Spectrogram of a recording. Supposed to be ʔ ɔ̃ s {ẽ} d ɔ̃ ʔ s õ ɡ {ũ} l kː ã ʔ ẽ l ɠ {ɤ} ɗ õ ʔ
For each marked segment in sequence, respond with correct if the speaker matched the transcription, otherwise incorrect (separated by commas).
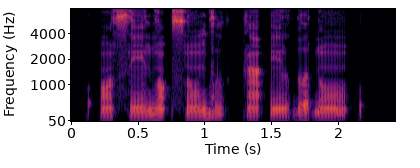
correct, incorrect, correct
